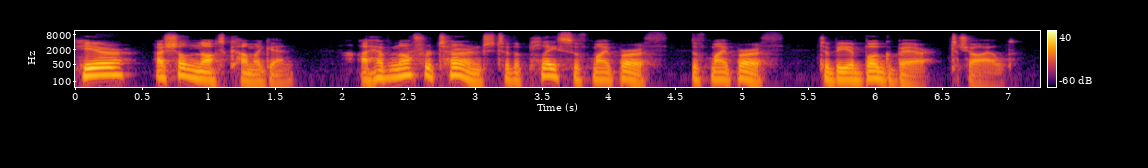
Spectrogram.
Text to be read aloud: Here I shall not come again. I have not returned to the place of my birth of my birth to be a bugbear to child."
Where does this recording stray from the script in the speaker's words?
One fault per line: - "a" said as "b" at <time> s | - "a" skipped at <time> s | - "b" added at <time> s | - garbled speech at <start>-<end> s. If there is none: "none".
none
